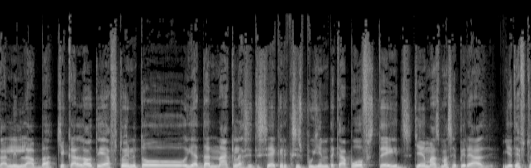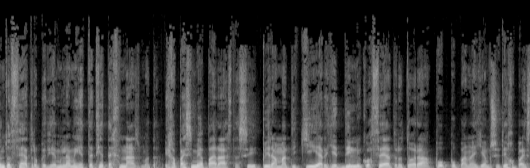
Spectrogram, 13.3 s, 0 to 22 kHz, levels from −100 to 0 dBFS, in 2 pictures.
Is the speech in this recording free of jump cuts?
yes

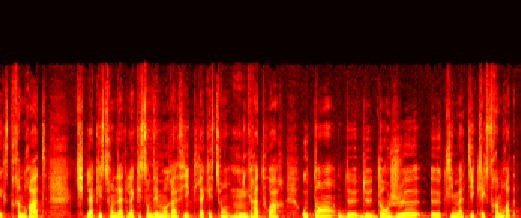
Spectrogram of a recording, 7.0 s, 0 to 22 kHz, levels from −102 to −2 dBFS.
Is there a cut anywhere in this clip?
yes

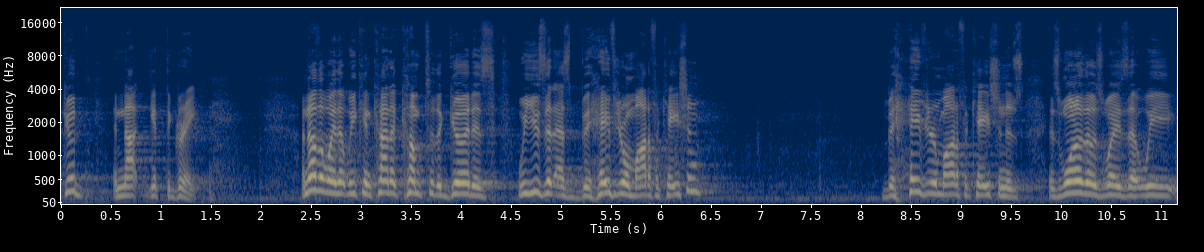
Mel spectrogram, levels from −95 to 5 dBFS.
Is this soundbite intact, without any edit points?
yes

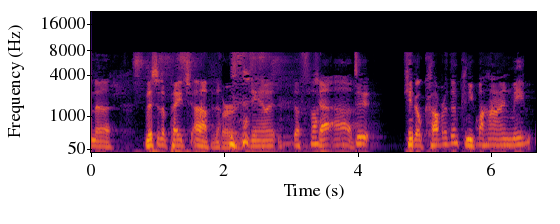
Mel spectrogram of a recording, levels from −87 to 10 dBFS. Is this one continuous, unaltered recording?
no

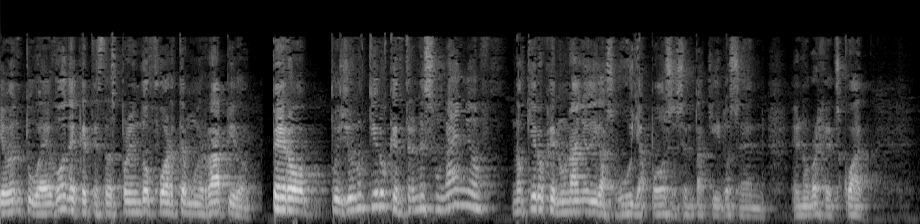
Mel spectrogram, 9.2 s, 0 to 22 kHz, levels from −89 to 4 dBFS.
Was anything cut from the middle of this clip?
yes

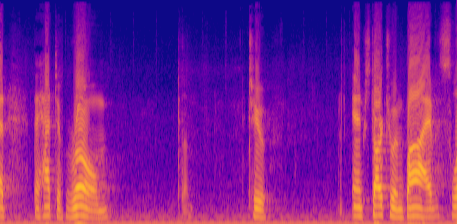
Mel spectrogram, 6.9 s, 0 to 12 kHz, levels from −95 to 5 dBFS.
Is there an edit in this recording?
yes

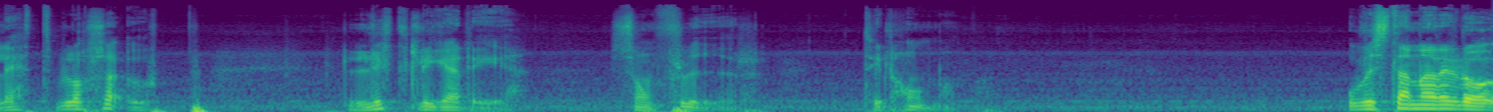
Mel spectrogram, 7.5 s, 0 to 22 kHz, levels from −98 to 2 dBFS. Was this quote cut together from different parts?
no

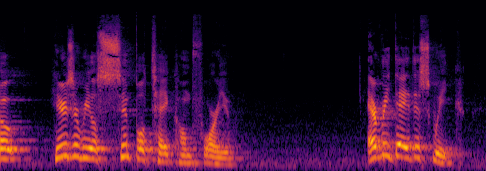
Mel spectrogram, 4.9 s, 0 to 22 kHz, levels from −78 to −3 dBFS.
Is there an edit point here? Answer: no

